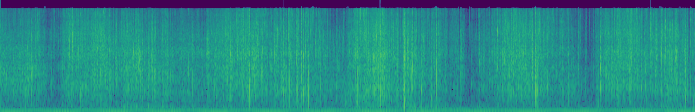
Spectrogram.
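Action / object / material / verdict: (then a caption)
scrape / inflated plastic air cushion strip / plastic film / none. A strip of connected, hollow, air-filled plastic air pillow packaging cushions lies on a table and is tapped and scratched with the fingertips of both hands. Bright, crinkly plastic rustling and soft crackling taps continue throughout, with the sound mostly in the high range. A steady low hum sits underneath.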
